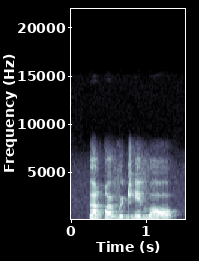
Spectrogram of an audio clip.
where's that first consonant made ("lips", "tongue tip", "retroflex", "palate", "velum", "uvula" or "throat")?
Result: uvula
